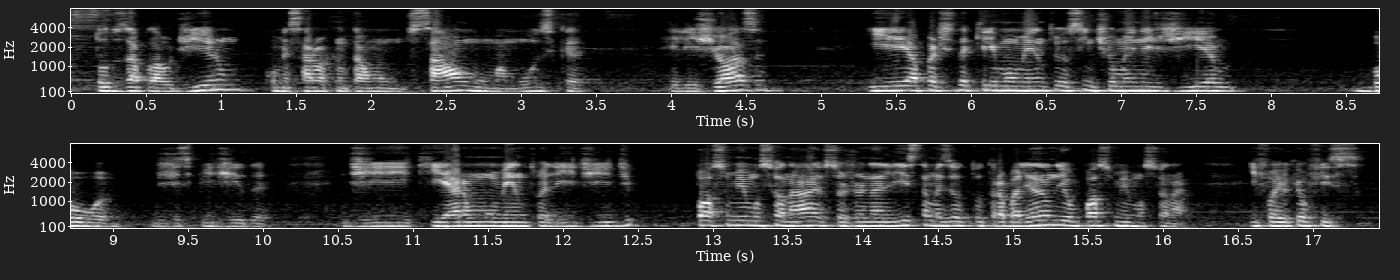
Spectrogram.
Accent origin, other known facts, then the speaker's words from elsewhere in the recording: interior of São Paulo, Brazil; Eu sou do interior de São Paulo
